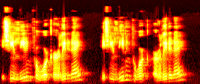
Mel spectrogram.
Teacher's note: we stress important words leaving is the verb and early expresses the time it's important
